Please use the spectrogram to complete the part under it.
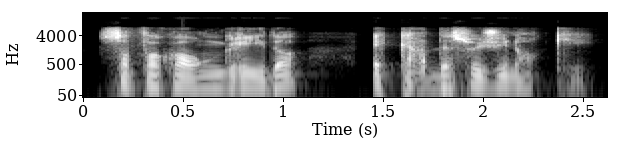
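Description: A man narrating a literary story in a measured, even way. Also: lowish voice, slightly rough, dry recording, dull audio.

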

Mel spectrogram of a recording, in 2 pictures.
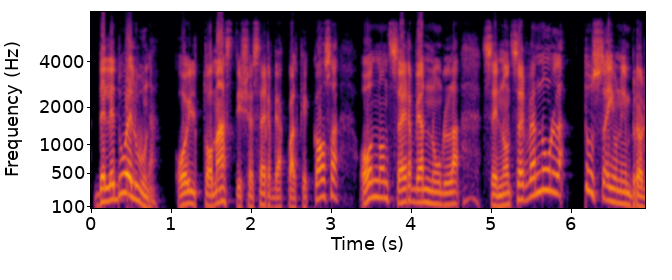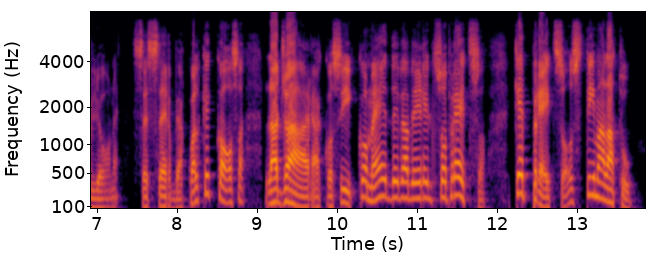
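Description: A man voicing a hot-tempered, stingy landowner who shouts and exclaims indignantly. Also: on the high side, sing-song, measured pace, few pauses, no room sound, muffled recording, voice pushed up, exaggerated voice.

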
